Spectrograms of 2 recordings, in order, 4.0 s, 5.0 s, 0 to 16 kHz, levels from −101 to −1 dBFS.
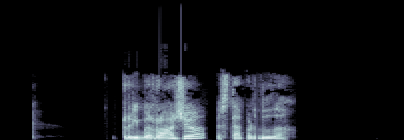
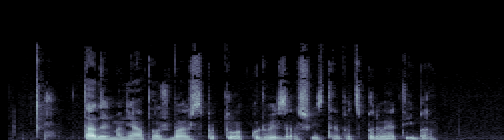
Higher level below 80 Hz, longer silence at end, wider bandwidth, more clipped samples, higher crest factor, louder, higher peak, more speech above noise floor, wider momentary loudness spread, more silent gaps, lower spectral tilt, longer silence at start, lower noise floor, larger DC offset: first, -54 dBFS vs -66 dBFS; first, 1.2 s vs 0.7 s; second, 7.8 kHz vs 10.5 kHz; neither; second, 16 dB vs 26 dB; first, -14 LUFS vs -29 LUFS; first, 0 dBFS vs -4 dBFS; first, over 77 dB vs 47 dB; second, 8 LU vs 19 LU; first, 2.09-2.15 s vs none; about the same, -5 dB/octave vs -6 dB/octave; first, 1.2 s vs 0.45 s; first, under -90 dBFS vs -75 dBFS; neither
